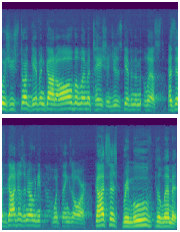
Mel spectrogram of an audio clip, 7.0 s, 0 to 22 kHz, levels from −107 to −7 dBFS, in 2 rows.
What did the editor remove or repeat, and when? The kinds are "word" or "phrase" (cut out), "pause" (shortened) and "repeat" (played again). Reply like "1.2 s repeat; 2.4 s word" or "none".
3.3 s pause; 4.7 s word; 5.3 s pause; 5.8 s word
